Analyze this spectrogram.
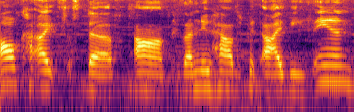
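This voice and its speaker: This woman speaks with an American accent at medium pitch. Music plays in the background. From Charleston, South Carolina. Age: 30s. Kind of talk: casual personal video diary.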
